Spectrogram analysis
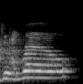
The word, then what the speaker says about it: Darrell: It's spelled like Daryl, but it's pronounced Darrell.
